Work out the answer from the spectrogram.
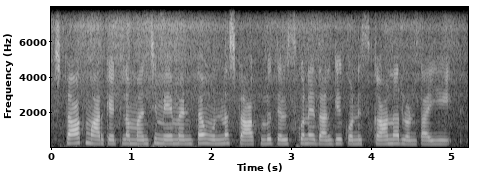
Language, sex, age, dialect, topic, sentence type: Telugu, female, 51-55, Southern, banking, statement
